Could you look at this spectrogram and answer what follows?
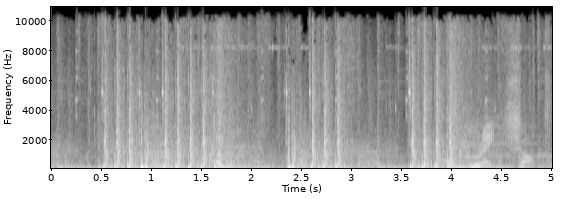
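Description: Dense, loud automatic gunfire from the shooter game The Club on the A Bridge Too Far level, nearly continuous rapid bursts close up with only brief breaks.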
